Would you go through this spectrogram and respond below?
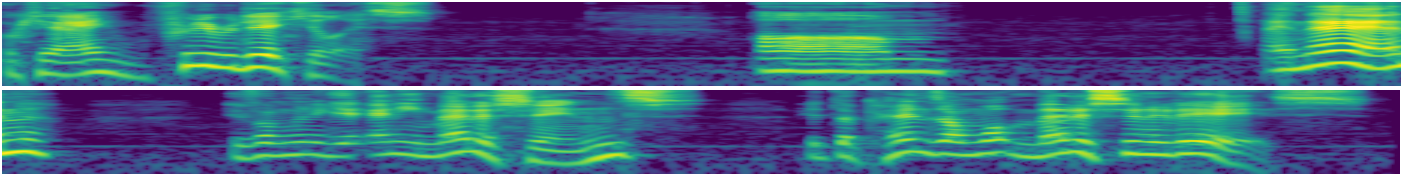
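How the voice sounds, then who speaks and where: A man with a cold, hoarse and congested, chatting casually to his viewers before a game stream, grumbling and ranting and clearing his throat often. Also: high voice, lively intonation, slow pace, long pauses, a bit bright.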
